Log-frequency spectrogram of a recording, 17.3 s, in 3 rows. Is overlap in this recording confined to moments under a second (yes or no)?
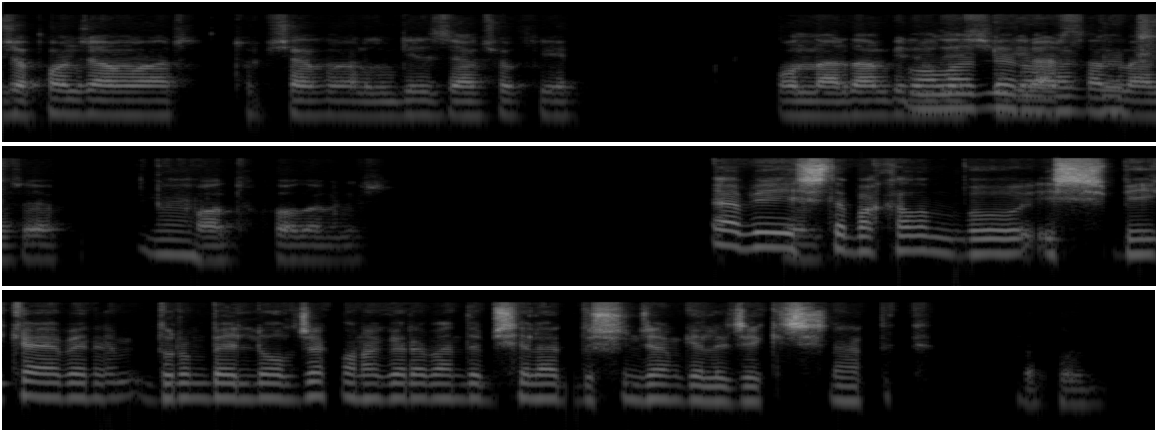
no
